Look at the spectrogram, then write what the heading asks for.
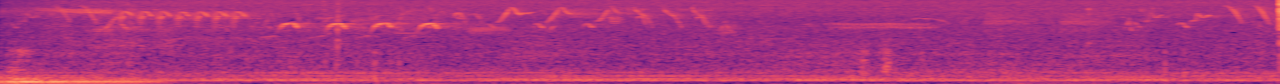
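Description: Small birds chirping in several short series of high, quick calls over a faint steady low hum. A louder low drone cuts off about a second in.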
